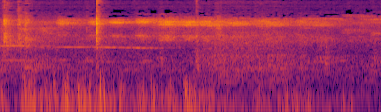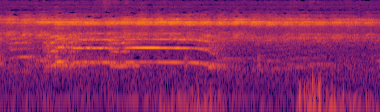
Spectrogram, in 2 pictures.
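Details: Crowing of a young red junglefowl decoy, a multi-part harmonic phrase in the middle, surrounded by rustling, low thumps and a persistent insect drone.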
